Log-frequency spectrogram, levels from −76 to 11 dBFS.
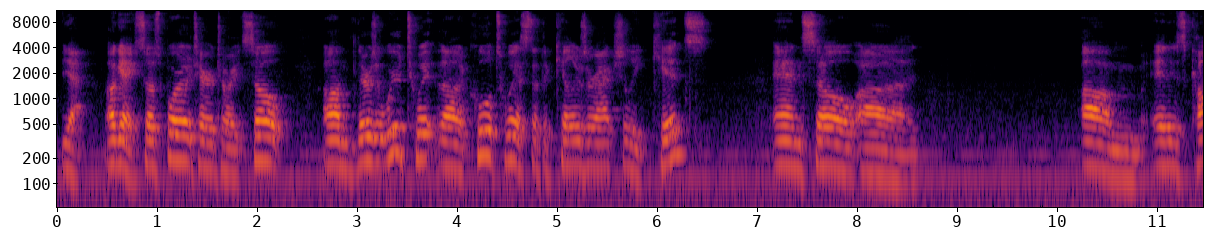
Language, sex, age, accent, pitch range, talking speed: English, male, 20-39, American, 125-160 Hz, 130 wpm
